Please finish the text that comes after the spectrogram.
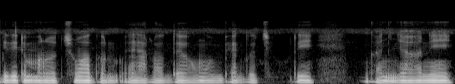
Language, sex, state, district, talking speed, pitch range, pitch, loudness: Chakma, male, Tripura, Unakoti, 145 wpm, 90-95 Hz, 90 Hz, -19 LUFS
